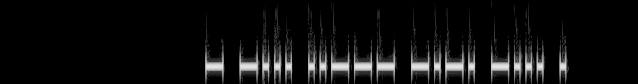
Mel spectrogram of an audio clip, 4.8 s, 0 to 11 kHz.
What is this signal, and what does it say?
Morse code, heard as a keyed tone, about 28 wpm, 700 Hz. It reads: TB2CBE
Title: DXCC-100 Call Signs - 6 Characters - 28wpm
